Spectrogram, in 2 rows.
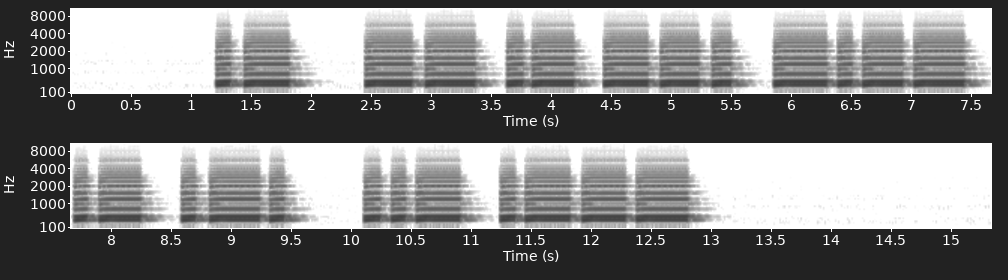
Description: Morse code, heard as a horn, hand-sent with a straight key, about 11 wpm. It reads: A MAGYAR UJ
